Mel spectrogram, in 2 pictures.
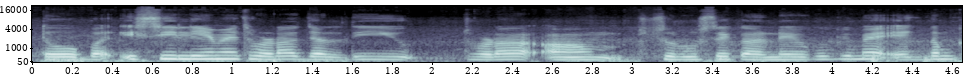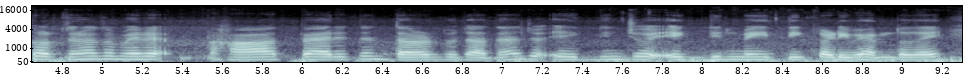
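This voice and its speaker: A young woman talks through her kitchen cleanup like a chat with a friend, homely and rambling, full of fillers and restarts. Her voice sits at an ordinary middle pitch. A steady hiss of noise runs under the recording. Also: brisk, few pauses. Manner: chatty and homely, with many fillers and self-corrections. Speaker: home vlogger. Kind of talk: casual voice-over narration of a kitchen cleanup. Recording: noticeable background noise.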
